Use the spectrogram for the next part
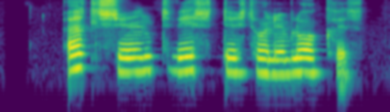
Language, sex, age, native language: Icelandic, female, 8, Icelandic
